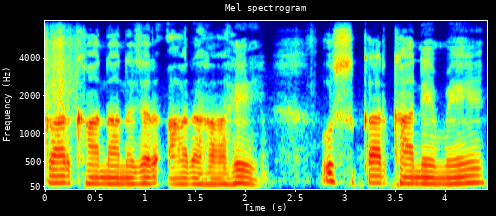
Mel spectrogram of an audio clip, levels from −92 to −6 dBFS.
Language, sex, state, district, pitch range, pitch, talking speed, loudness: Hindi, male, Madhya Pradesh, Dhar, 105-115 Hz, 110 Hz, 110 wpm, -18 LUFS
